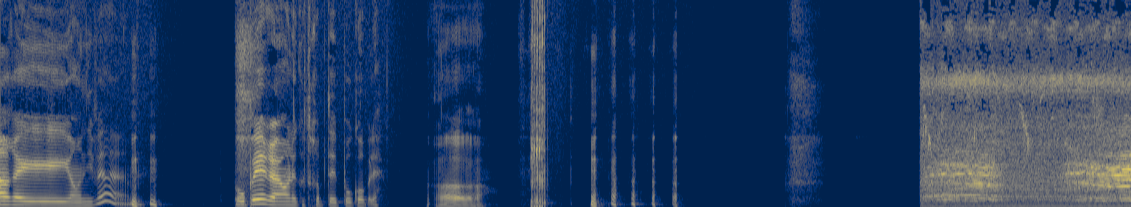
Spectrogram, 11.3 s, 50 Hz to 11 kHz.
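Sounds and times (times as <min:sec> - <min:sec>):
speech: 0:00.0 - 0:01.7, 0:02.4 - 0:04.9, 0:05.9 - 0:06.5
laughter: 0:05.9 - 0:06.8
soft breath: 0:07.8 - 0:08.4
herd of cows mooing: 0:09.2 - 0:11.2.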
